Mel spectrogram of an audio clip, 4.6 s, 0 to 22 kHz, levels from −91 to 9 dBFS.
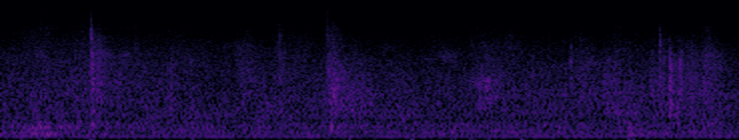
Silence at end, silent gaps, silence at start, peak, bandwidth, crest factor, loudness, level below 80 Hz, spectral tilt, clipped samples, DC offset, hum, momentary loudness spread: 0 s; none; 0 s; -38 dBFS; 18 kHz; 22 dB; -59 LUFS; -88 dBFS; -2.5 dB/octave; under 0.1%; under 0.1%; none; 5 LU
